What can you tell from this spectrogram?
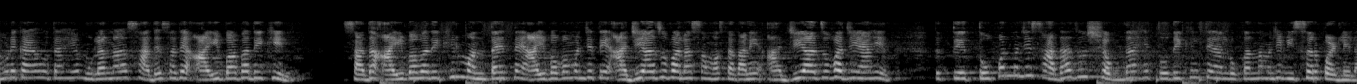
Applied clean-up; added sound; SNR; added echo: none; Drum kit; 20 dB; reverberation time 0.4 s.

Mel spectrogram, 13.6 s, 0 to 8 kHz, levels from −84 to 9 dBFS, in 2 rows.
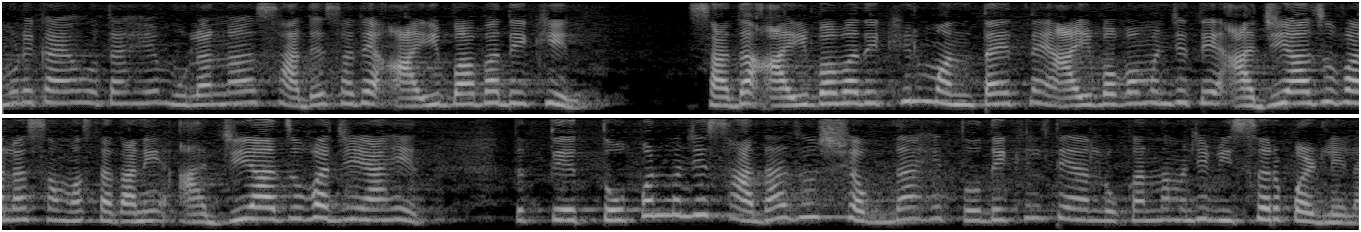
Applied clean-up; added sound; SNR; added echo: none; none; none; none.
